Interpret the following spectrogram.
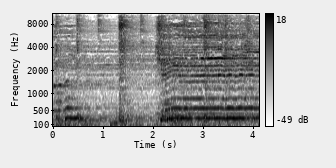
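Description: A man singing a love song into a handheld microphone, holding long notes over music. The singing eases off about a second in, and a long held note starts about halfway.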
